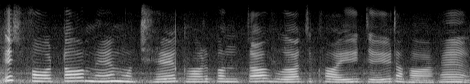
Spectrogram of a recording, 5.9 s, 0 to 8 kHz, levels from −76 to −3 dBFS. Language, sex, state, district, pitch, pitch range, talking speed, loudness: Hindi, female, Madhya Pradesh, Katni, 255 Hz, 235-280 Hz, 110 wpm, -17 LUFS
